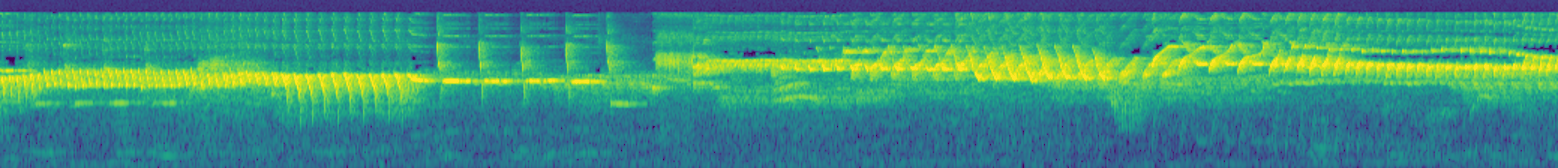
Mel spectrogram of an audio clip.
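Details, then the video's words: A yellow canary sings a loud, continuous song of high rolling trills, buzzy sustained notes and a few sharp clicked pulses, shifting pitch between phrases with no pause. "yellow canary singing"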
